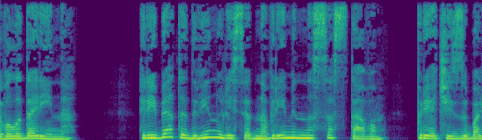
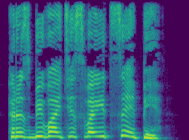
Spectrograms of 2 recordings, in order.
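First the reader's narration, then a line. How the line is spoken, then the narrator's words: Shouting. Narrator (Russian): закричала Дарина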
